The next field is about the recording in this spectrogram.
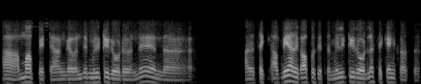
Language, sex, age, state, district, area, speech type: Tamil, male, 18-30, Tamil Nadu, Salem, rural, conversation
